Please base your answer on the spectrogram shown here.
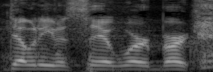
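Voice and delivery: ordinary talk, nothing marked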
